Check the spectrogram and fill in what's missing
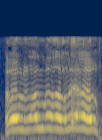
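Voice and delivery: very high, loud sing-song "Oh, la, la, la"; yelled teasing call. Retold or imitated. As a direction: call it out across the water to tease. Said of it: "she yelled over".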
